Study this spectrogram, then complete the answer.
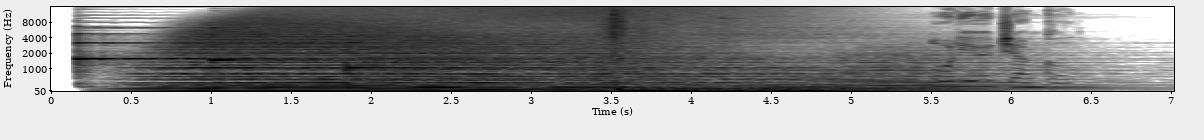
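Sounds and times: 
dreamy elegant logo jingle: 0:00.2 - 0:05.5.

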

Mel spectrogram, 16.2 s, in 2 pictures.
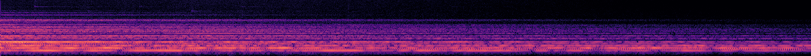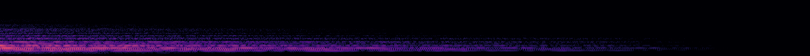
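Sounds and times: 
background soundscape: 0:00.0 - 0:07.4.

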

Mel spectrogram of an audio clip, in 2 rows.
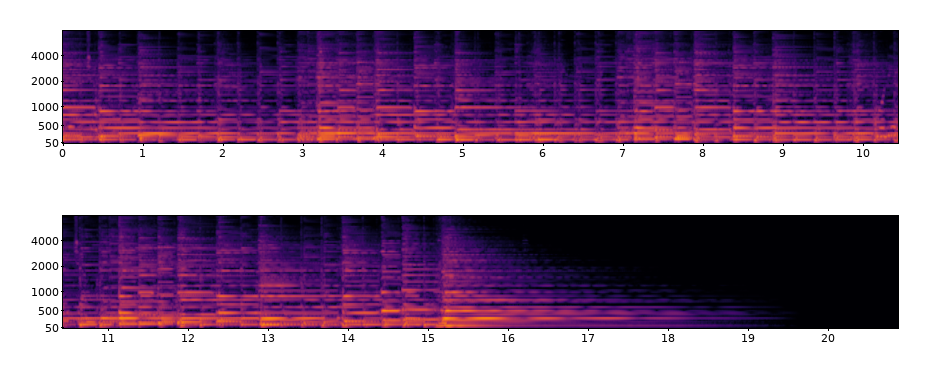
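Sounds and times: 
acoustic guitar rock music: 0:00.0 - 0:19.3.

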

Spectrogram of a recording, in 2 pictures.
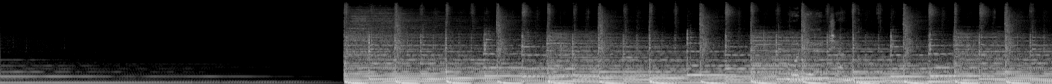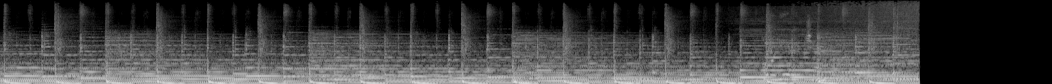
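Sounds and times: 
inspiring innovation technology motion music: 0:03.5 - 0:19.7.

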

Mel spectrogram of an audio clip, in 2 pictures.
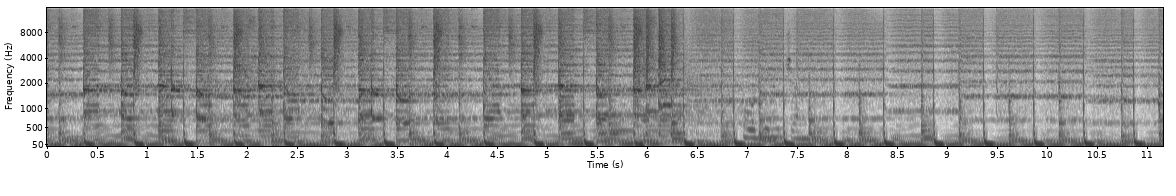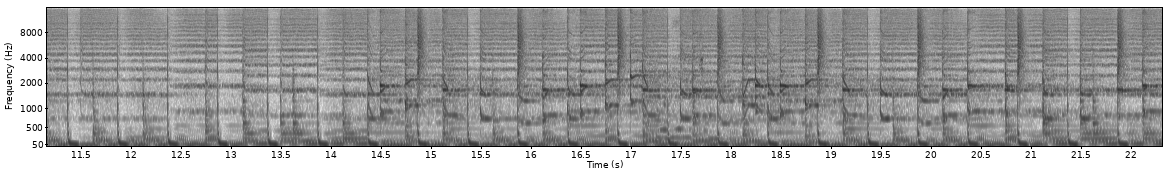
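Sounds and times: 
upbeat pop music: 0:00.0 - 0:22.2.

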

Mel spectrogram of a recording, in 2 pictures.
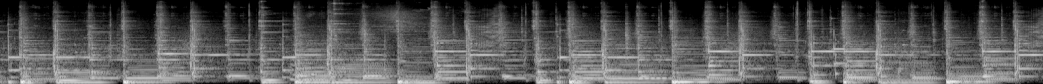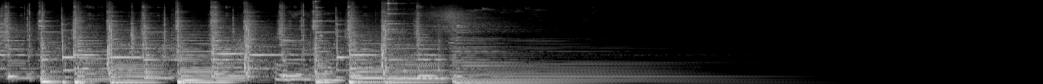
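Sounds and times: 
happy ukulele music: 0:00.0 - 0:16.0.

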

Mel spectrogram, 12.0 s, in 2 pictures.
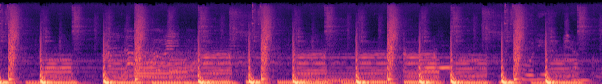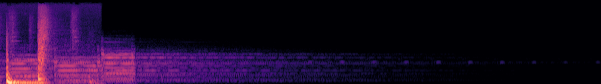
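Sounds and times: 
hip hop music: 0:00.0 - 0:08.8.

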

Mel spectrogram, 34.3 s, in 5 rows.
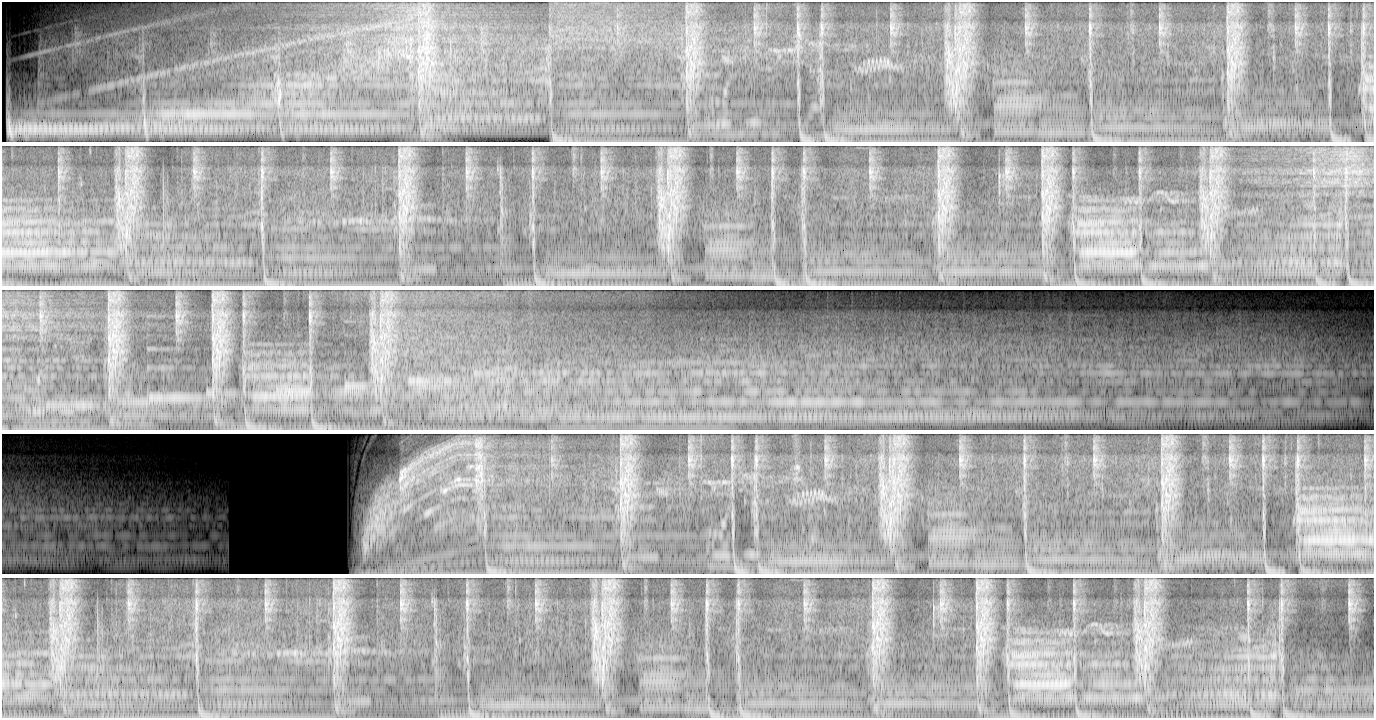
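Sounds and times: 
lo-fi intro and outro music ident: 0:00.4 - 0:18.9, 0:23.0 - 0:34.2.

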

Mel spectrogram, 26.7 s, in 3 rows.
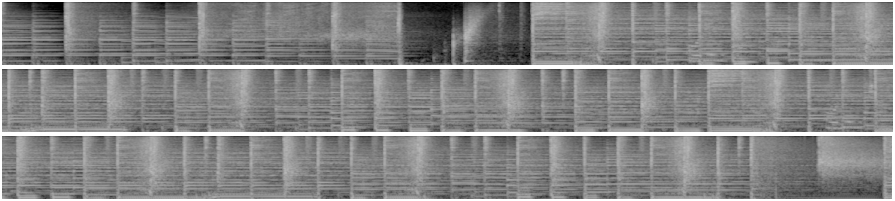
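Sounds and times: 
pop jazz rock music: 0:00.0 - 0:26.7.

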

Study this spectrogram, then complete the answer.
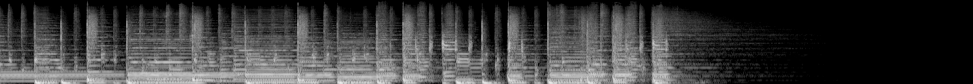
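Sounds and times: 
funk music: 0:00.0 - 0:07.7.

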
